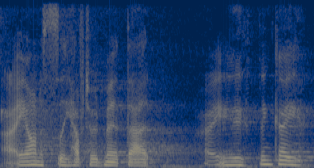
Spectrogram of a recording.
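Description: A woman playing a friendly, flirtatious halfling orc adventurer in a roleplay audio, speaking straight to the listener in a warm, playful, expressive way. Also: deep voice, moderate pace, creaky, a little hiss or hum. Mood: tender, shy.

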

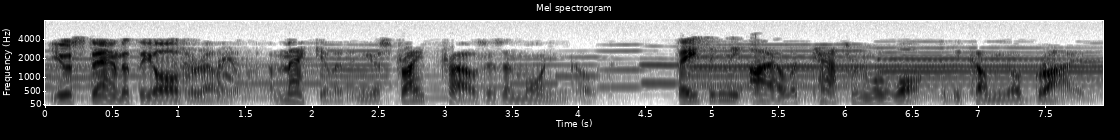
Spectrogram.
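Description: An actor playing a sardonic, all-knowing narrator of crime tales, taunting in second person in a 1940s radio drama. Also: male voice, on the low side, very animated, fairly quick. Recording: tinny vintage radio recording with music behind.

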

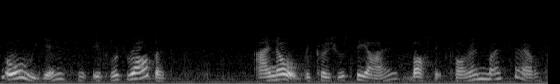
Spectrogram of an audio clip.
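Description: A woman's voice: mid-range voice, very animated, normal speed, highs cut off, slight background noise, lightly acted. An actress playing an anxious, trusting older mother in a fretful, earnest old radio drama style. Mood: hesitant, helpful. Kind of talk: vintage radio drama acting.

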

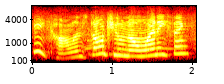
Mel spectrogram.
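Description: A cocky know-it-all boy, very high and piercingly bright. He is eager and boastful in vintage radio style, on a muffled old recording. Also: normal speed, a little hiss or hum, full character voice. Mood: scornful, boastful. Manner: cocky, excitable. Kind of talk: old-time radio drama acting.

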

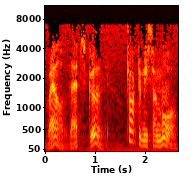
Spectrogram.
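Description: An actor playing a cunning, friendly-seeming officer who speaks English in a vintage radio drama. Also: male voice, mid-range voice, sing-song, slow pace, muffled recording, slight background noise. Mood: coaxing. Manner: friendly, coaxing, quietly manipulative. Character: smooth, cunning German officer interrogator. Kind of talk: 1940s radio acting.

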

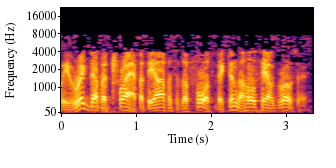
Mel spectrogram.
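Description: An actor playing a shrewd, hard-boiled investigator in an old-time radio drama, wry, clipped and confident. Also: male voice, lowish voice, expressive, fast, a little hiss or hum, lightly acted. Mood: wry, brooding. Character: shrewd, hard-boiled male investigator telling his case. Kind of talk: old-time radio detective narration and acting. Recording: muffled vintage radio recording.

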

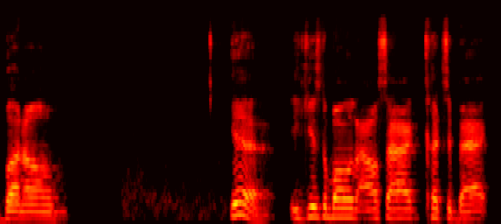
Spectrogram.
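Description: A man's voice: a little high, unhurried, fairly bright tone. A man hosting a casual sports recap podcast in a conversational way, drawing others into the discussion. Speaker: podcast host.

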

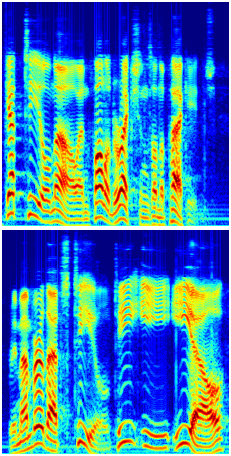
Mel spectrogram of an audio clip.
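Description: A man's voice: on the high side, huge pitch swings, a little slow, bright, forceful tone. A man working as a radio announcer, delivering scripted commercials and narration in an emphatic, polished 1940s sales style. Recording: dull vintage radio broadcast recording.

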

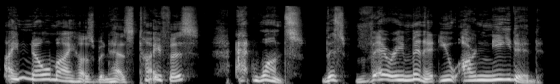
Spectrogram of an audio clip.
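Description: A distraught young wife of classic fiction acted out by a man narrator. The voice is lifted high and swings widely as it begs, tearful and urgent, in a dry recording. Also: very animated, a little slow, darkish tone, no echo, exaggerated voice. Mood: desperate pleading. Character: desperate, pleading young wife begging for help.

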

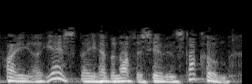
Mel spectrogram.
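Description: An actor playing an anxious, proper gentleman, formal and hesitant, in an old-time radio drama. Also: medium pitch, very animated, a little fast, lightly acted. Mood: worried, hesitant. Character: anxious, proper gentleman worried about a missing boy. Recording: lo-fi old radio recording, faint hiss.

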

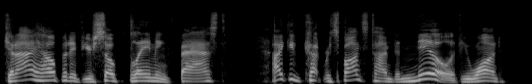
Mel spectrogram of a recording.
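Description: A man's voice: a little high, lively intonation, moderate pace, fairly bright tone, dry recording, clean studio sound, pitched above the performer's own voice. A man voicing a small, cheeky computer module that talks in a pert, slangy, youthful way. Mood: indignant.

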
